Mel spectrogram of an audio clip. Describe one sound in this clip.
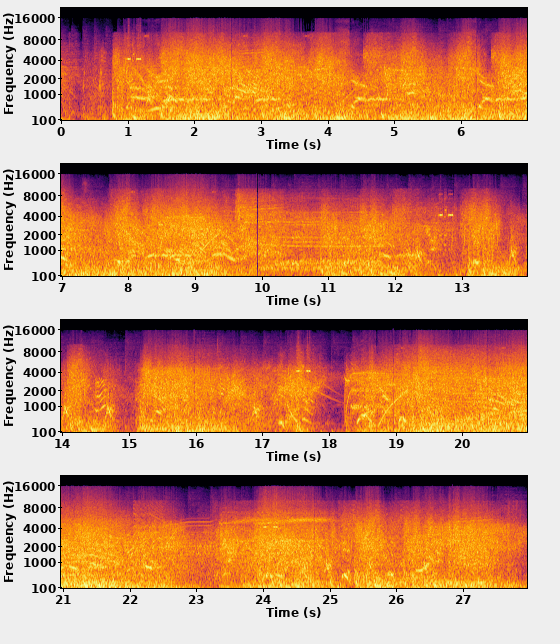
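Energy blasts roar and crackle in a fast fight.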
